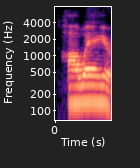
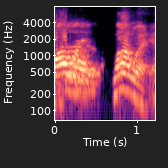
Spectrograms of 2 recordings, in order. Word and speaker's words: Huawei: properly, Huawei or something like that.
